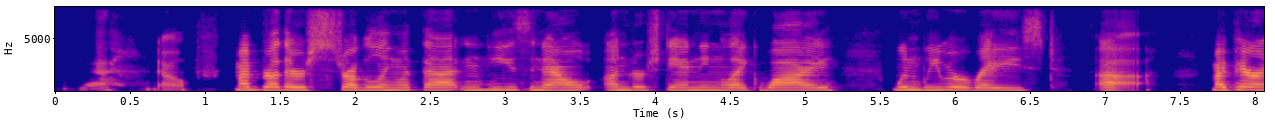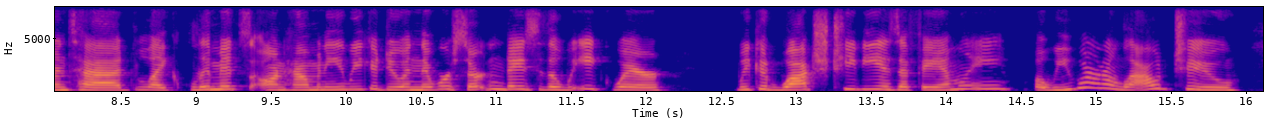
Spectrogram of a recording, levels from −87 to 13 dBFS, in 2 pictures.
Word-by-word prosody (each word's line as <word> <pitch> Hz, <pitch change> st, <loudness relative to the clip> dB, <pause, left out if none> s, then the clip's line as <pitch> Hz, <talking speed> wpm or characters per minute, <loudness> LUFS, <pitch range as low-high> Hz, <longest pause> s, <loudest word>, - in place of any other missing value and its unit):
Yeah, 370 Hz, +3 st, -11 dB, 0.3 s
no. -, -, -9 dB, 0.3 s
My 275 Hz, +1 st, +6 dB
brother's 250 Hz, -2 st, +4 dB
struggling 245 Hz, 0 st, +2 dB
with 240 Hz, 0 st, -5 dB
that, 240 Hz, 0 st, +3 dB
and 250 Hz, -1 st, -3 dB
he's 255 Hz, 0 st, -4 dB
now 235 Hz, -1 st, +2 dB
understanding, 245 Hz, -1 st, -2 dB
like, 235 Hz, 0 st, 0 dB
why, 230 Hz, 0 st, +3 dB, 0.3 s
when 255 Hz, -1 st, +2 dB
we 245 Hz, +1 st, -2 dB
were 250 Hz, -2 st, +3 dB
raised, 220 Hz, -2 st, -4 dB, 0.2 s
uh, -, -, +3 dB, 0.5 s
my 250 Hz, -, +6 dB
parents 255 Hz, -1 st, +5 dB
had, 230 Hz, -2 st, +4 dB
like, 240 Hz, -3 st, -3 dB
limits 280 Hz, +3 st, -1 dB
on 255 Hz, -1 st, -1 dB
how 245 Hz, 0 st, 0 dB
many 255 Hz, +2 st, -4 dB
we 280 Hz, +1 st, -8 dB
could 310 Hz, -2 st, -7 dB
do, 260 Hz, 0 st, -3 dB
and 255 Hz, -1 st, -1 dB
there 250 Hz, 0 st, -1 dB
were 305 Hz, +2 st, -3 dB
certain 295 Hz, +2 st, -3 dB
days 295 Hz, -2 st, -1 dB
of 265 Hz, -, -13 dB
the 260 Hz, -, +2 dB
week 310 Hz, +4 st, -4 dB
where, 240 Hz, -2 st, 0 dB, 0.5 s
we 270 Hz, -, -4 dB
could 295 Hz, -5 st, -4 dB
watch 265 Hz, +2 st, +4 dB
TV 295 Hz, -1 st, -3 dB
as 275 Hz, -, -7 dB
a 260 Hz, -, 0 dB
family, 300 Hz, +7 st, -5 dB, 0.2 s
but 235 Hz, -1 st, -3 dB
we 240 Hz, +2 st, -4 dB
weren't 430 Hz, +1 st, -3 dB
allowed 310 Hz, +2 st, -1 dB
to, 245 Hz, -8 st, -4 dB
250 Hz, 185 wpm, -22 LUFS, 240-275 Hz, 0.5 s, My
